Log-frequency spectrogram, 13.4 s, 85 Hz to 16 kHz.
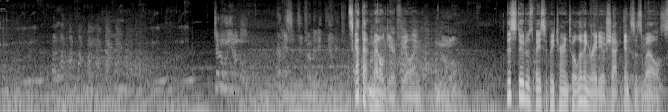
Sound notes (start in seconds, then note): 0.9 malevolent laughter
